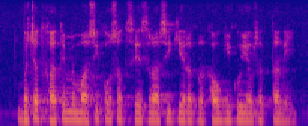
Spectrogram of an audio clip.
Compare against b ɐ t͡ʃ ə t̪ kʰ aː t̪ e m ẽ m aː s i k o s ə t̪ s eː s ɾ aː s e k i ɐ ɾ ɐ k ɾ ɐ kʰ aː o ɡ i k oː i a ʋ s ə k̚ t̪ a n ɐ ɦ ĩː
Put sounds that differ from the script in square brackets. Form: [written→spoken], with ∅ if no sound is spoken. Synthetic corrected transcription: b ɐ t͡ʃ ə t̪ kʰ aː t̪ e m ẽ m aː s i k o s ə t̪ s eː s ɾ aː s [e→i] k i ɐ ɾ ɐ k ɾ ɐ kʰ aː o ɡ i k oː i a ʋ s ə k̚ t̪ a n ɐ ɦ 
